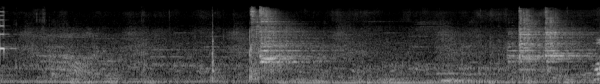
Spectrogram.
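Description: Steel longswords clashing in a sparring bout: a few sharp metallic clinks with ringing, the loudest about two and a half seconds and five seconds in, echoing in a large hall.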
